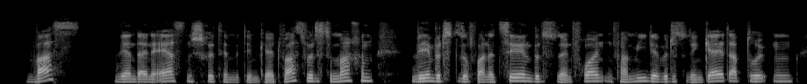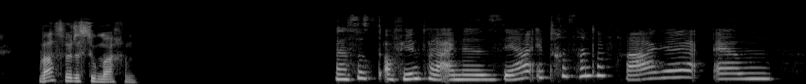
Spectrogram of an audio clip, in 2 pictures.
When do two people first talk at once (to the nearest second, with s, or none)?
none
